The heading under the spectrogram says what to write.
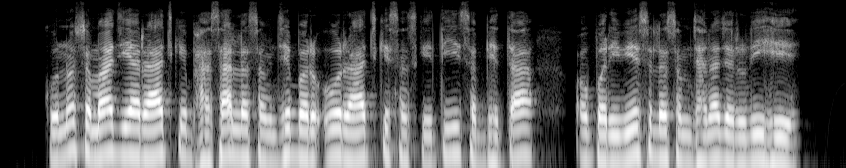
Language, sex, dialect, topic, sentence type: Chhattisgarhi, male, Eastern, agriculture, statement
